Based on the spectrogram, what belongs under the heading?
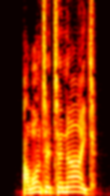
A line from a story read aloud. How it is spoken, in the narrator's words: shout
